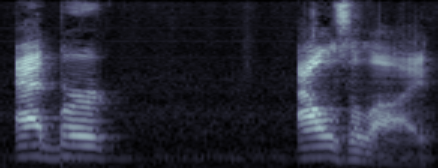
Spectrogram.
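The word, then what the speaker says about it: Adbert Alzolay: and in one of those games the up-and-coming advert al-zali that's how you say his name advert also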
